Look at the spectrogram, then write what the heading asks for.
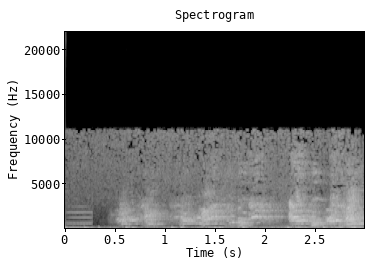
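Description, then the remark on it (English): A dog in a pet shop barks repeatedly and fairly loudly, a quick run of sharp yapping barks that continue steadily over a few seconds with no one talking. “Here's the pet shop. They're buying a dog.”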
